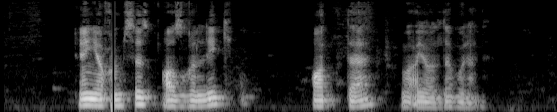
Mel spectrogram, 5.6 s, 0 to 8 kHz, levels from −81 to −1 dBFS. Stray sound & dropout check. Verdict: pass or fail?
fail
